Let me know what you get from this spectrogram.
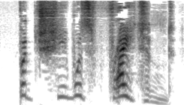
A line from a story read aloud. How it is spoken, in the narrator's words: Hermione burst out angrily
